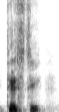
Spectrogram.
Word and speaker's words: tasty: Food, F-O-O-D, ça veut dire manger. Tasty, T-A-S. T-Y, ça veut dire goût, goût dans bouche. T-A-S-T-Y, vous prononcez le testi, ça veut dire goût dans bouche.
